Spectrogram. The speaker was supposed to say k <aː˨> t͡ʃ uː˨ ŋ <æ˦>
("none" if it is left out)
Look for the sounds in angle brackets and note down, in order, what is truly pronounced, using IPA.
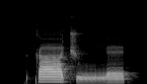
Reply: aː˦, ɛ˦

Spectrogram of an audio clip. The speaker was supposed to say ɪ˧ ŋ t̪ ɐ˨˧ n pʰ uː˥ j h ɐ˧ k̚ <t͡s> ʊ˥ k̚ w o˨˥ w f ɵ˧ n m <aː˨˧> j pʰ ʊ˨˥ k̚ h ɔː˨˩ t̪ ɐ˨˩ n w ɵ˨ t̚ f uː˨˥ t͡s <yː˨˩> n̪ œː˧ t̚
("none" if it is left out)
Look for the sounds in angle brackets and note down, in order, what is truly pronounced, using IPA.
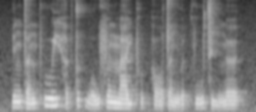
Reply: t̪, aː˨, iː˨˩

